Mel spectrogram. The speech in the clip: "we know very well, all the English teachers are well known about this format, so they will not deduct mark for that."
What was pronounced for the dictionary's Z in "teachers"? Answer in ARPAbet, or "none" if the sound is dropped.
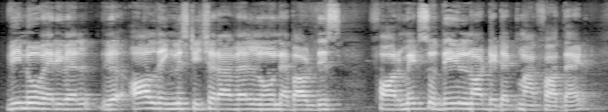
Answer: none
